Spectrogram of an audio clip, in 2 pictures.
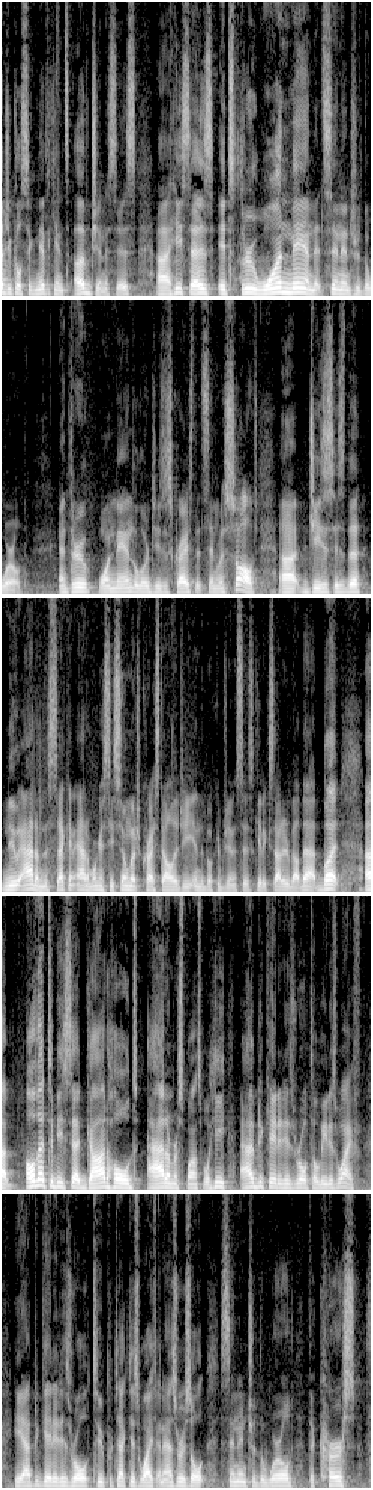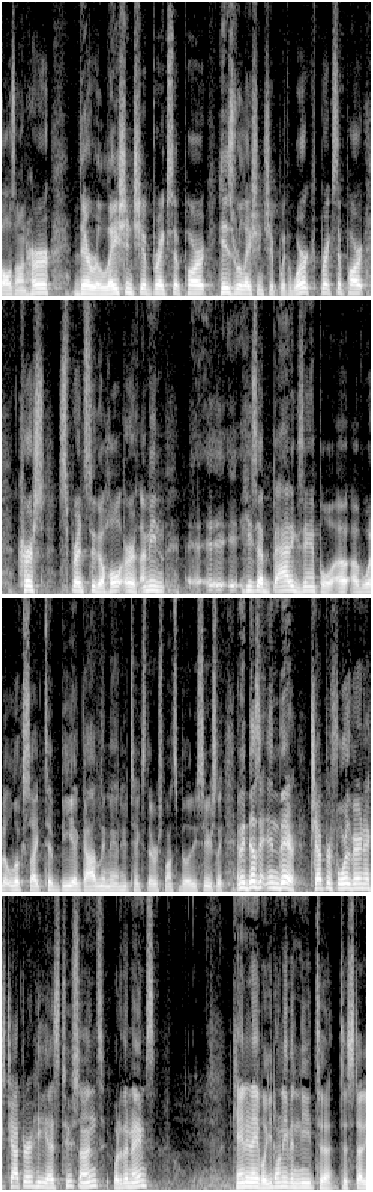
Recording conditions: large echoing room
